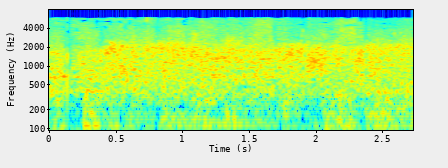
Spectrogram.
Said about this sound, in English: Should we give them a little round of applause?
